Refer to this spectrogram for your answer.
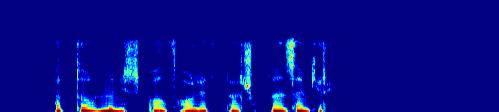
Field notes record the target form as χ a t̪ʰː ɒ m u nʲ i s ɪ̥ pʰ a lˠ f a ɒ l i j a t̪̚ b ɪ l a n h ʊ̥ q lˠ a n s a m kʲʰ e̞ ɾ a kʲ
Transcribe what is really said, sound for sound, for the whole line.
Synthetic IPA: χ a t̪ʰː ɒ m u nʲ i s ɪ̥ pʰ a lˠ f a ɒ l i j a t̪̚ b ɪ l a n ʃ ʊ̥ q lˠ a n s a m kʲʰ e̞ ɾ a kʲ

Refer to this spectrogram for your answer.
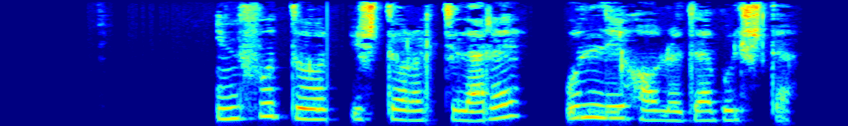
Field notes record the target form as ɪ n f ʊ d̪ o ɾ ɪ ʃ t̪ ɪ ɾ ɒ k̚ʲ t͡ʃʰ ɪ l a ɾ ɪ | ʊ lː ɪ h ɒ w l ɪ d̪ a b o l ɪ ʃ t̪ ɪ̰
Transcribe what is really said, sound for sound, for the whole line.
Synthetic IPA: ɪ n f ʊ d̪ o ɾ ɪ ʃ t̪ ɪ ɾ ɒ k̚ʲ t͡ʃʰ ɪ l a ɾ ɪ | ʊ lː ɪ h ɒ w l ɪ d̪ a b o l ɪ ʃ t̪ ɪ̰

